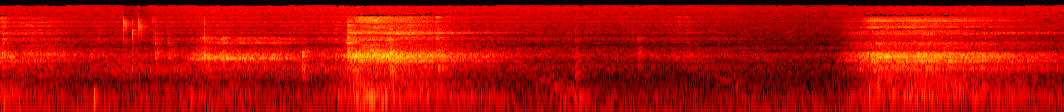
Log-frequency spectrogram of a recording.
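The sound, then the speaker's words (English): Heavy breathing from a person asleep: two slow, hissing breaths swell up and fade, separated by a quieter stretch, all faint against a low steady background noise. “It appears I've fallen back to sleep. So that's sorry, I'm trying to turn this off. I don't want to listen to myself breathing.”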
